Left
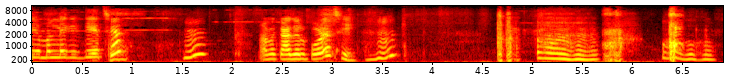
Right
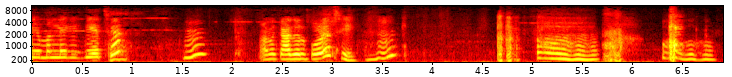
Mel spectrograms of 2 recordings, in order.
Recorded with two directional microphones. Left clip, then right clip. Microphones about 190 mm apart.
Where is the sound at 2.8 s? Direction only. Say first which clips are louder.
Right 3 dB; centre (ahead or behind).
